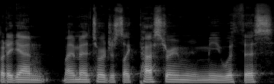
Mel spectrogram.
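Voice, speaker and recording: A man with a Canadian accent speaks in an unremarkable speaking voice at a fairly low pitch and a moderate pace, on a very clean recording with a silent background. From Canada. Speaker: strength coach and personal trainer. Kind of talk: casual interview.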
